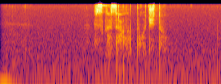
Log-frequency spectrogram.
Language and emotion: Russian, neutral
